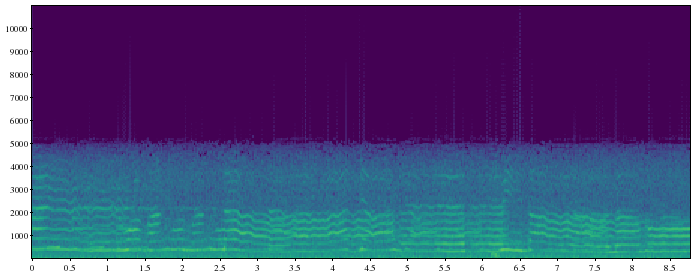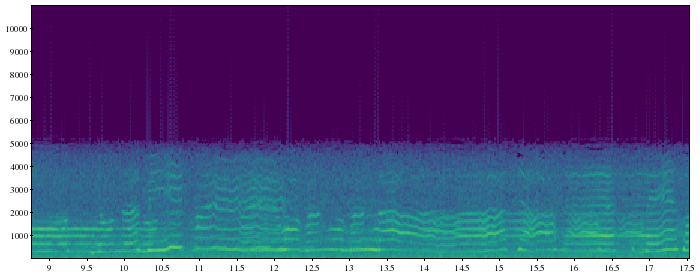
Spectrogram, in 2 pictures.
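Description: A boy singing a devotional song into a microphone, his voice bending and ornamenting each line, over a steady sustained drone.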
